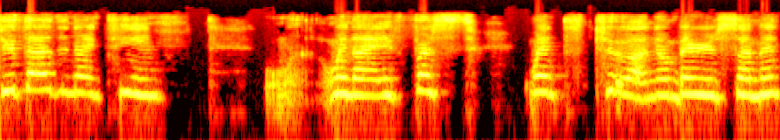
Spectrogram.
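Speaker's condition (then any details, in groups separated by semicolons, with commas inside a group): Cerebral palsy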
